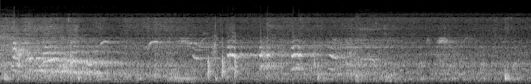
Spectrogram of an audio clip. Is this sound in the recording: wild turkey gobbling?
yes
